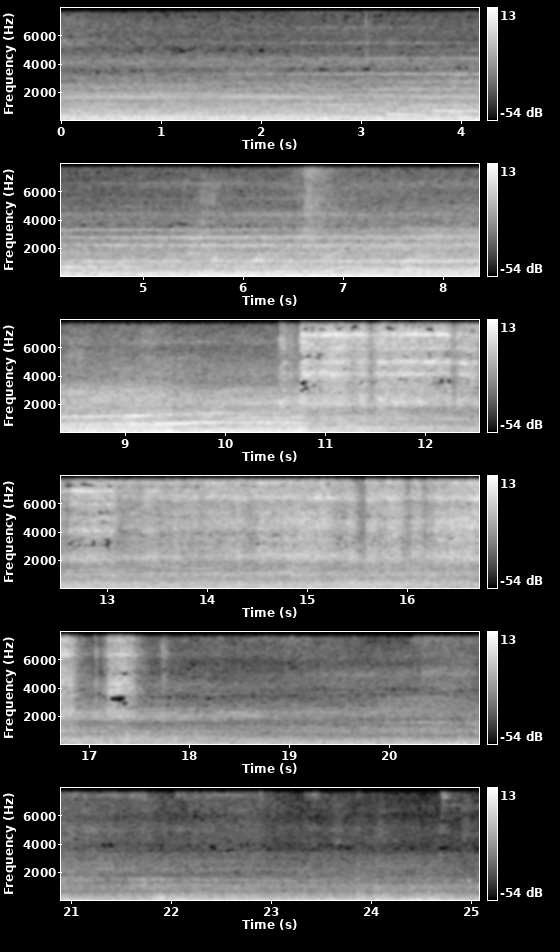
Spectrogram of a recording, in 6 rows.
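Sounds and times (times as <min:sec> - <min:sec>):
train rumble: 0:00.0 - 0:25.0
wheels squealing on rail: 0:05.5 - 0:23.9.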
